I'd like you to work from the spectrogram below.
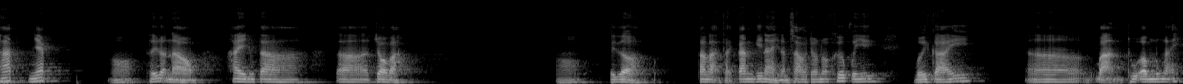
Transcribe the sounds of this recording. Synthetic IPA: haː˦˥t̚ɲɛ˦˥p̚ | ɗɔ˨˦t̪ʰə˨˦jlwa̰˧˨naː˨˩wha˧jt͡ɕʊ˨˦ŋ͡mt̪aː˧t̪aː˧t͡ɕɔ˧vaː˨˩w | ɗɔ˨˦ɓə˧jzəː˨˩ | t̪aː˧la̰ː˧˨jfaː˧˩jka˧nkaː˨˦jna˨˩jlaː˨˩msaː˧wt͡ɕɔ˧nɔ˨˦xɨ˦˥p̚vəː˨˦jɲ˨˧˦ | vəː˨˦jkaː˨˦j | ʔəː˨˩ɓa̰ː˧˨nt̪ʰu˧ʔə˧mɗʊ˨˦˥ŋ͡mnʔa˧˥j

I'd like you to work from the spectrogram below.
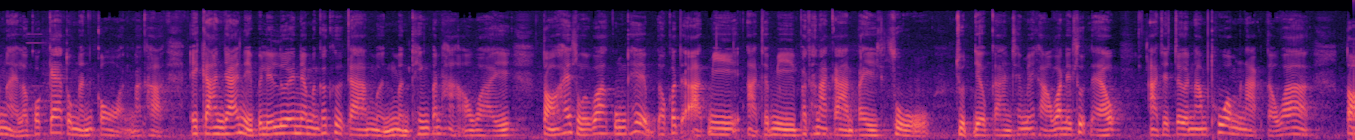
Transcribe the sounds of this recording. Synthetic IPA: o˧ŋna˩˦jlɛː˧wkɔː˥˩kɛː˥˩t̪o˧ŋna˦˥nkɔː˨˩nːa˦˥kʰa˥˩ | ʔa˧jkaː˧njaː˦˥jni˨˩˦pa˧jɾɯ˥˩˨ɾɯ˥˩əjni˥˩ma˧nkɔː˥˩kʰɯː˧kaː˧nmɯ˩˦ənmɯ˩˦ənt̪ʰi˦˥ŋpa˧nɦaː˩˦ʔa˧wa˦˥j | t̪ɔː˨˩ɦa˥˩jsa˩˦ŋ˦u˨˩t̪̚waː˥˩kɾu˧ŋt̪ʰeː˥˩p̚ɾa˧wkɔː˥˩t͡ɕa̰˨˩ʔa̰ː˨˩t̪̚miː˧ʔaː˨˩t̪̚t͡ɕa˨˩miː˧pʰa˦˥t̪ʰːnaː˧kaː˧npa˧jsuː˨˩ | t͡ɕu˨˩t̪̚di˧əwka˧nt͡ɕʰa˥˩jma˦˥jkʰa˦˥˩waː˥˩na˧jsu˨˩t̪̚lɛː˦˥w | ʔaː˨˩t̪̚t͡ɕa˨˩t͡ɕɤː˧naː˦˥mt̪ʰu˥˩əmna˨˩k̚t̪ɛː˨˩waː˥˩ | t̪ɔ˨

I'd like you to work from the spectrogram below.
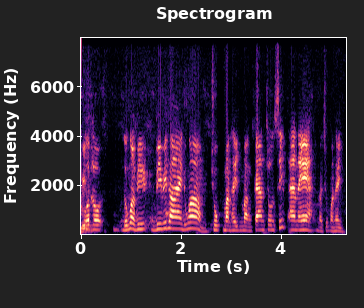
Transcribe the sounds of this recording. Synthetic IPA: əː˨˩zo˧˨jɗʊ˨˦ŋ͡mzo˨˩vi˧vi˧wi˦˥t̚laː˧jɗʊ˨˦ŋ͡mhə˧mt͡ɕʊ˨˩k͡p̚ma̰ː˨˩nhï˨˩ŋ̟maː˨˩ŋkaː˧nt͡ɕo˧nsi˦˥p̚ʔaː˧nʔɛ˧laː˨˩t͡ɕʊ˨˩k͡p̚maː˨˩nhï˨˩ŋ̟

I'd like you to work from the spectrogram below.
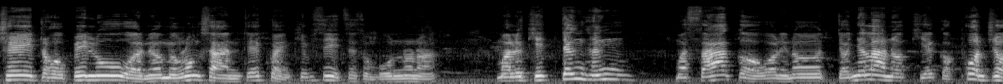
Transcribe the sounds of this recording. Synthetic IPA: t͡ʃʰe˧t̪ɾɔ˧˨pe˧˨luː˧˨ɔ˧˩˨nɯ˧ə˨mɯ˧əŋlo˧˥˨ŋsaː˨˧˨nt̪ʰe˧˥˦kʰwɛː˨˩ŋkʰi˧˦pʰsi˧˨t̪̚sa˧˨so˨mbuː˧˨nːɔ˧˨nɔ˧ | maː˧lɯ˧kʰi˧˦t͡ɕa˧˨ŋɦɨ˧˦ŋ | ma˧˨saː˧˦kɔ˨˩waː˧˨ni˨nɔ˧˩t͡ɕa˧˨˦ɲa˧˨laː˧˨nɔ˧kʰi˨˦ə˦kɔ˨˩pʰɔ˧˥˨nsɔ˧

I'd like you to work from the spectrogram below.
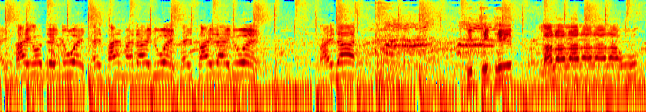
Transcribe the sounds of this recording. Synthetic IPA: a˦˥jsa˧˥˩jkʰa˧˩diː˧˩du˥˩əjt͡ɕʰa˧˦˥jsa˧˥˩jmaː˧daː˥˩jdu˥˩əjt͡ɕʰa˧˦˥jsa˧˥jdaː˥˩jdu˥˩əj | sa˦˥˩jdaː˥˩j | t̪ʰi˦p̚t̪ʰi˦˧p̚t̪ʰi˦˥p̚laː˧˩wlaː˧˩wla˧˩la˧˩wla˧˩wla˧˩hu˧˦˥k

